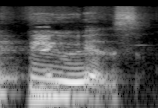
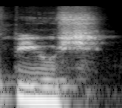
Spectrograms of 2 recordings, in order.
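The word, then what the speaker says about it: Piyush: I would say Piyuesh. Piyuesh. There's an unwanted E in between, but then I like that E. But the name is Piyuesh.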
